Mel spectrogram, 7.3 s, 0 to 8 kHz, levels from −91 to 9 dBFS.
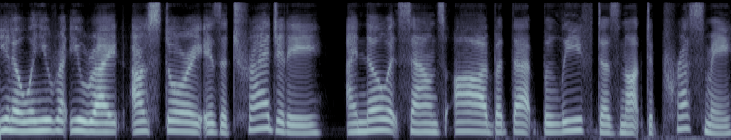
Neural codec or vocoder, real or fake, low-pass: codec, 16 kHz in and 24 kHz out, 0.4 kbps, LongCat-Audio-Codec, two codebook decoder; fake; 7.2 kHz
